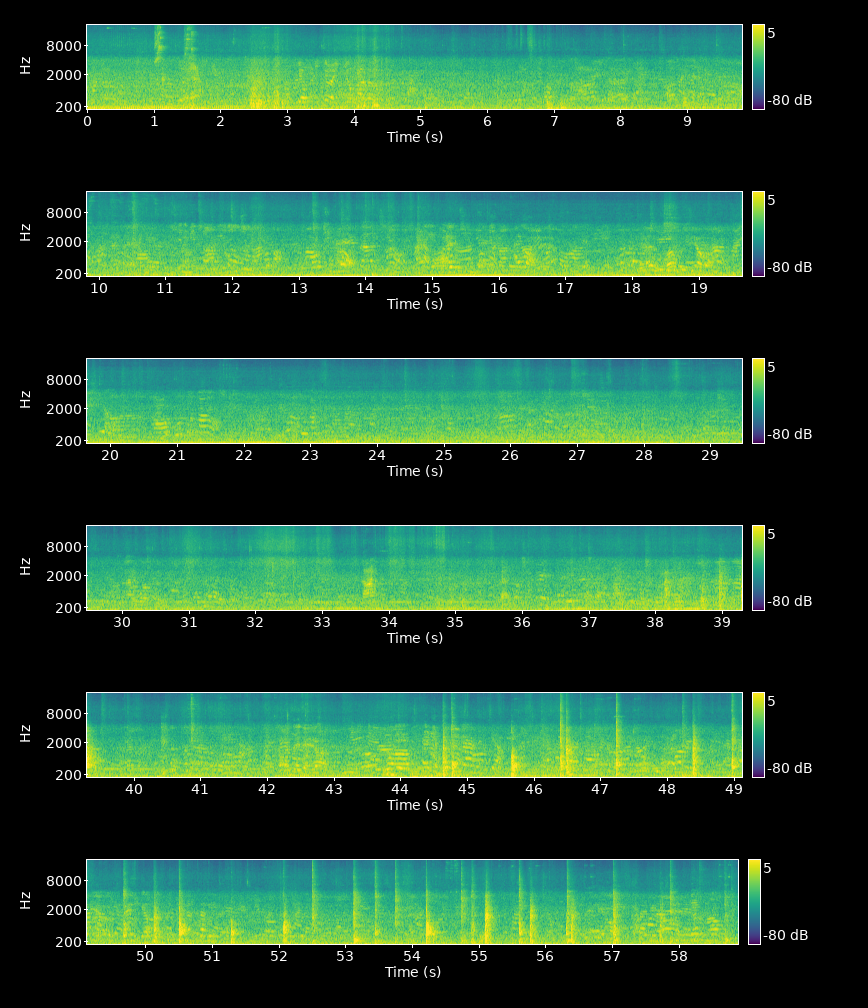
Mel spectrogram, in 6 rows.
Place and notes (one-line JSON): {"title": "彰化民生市場, Changhua City - Walking in the traditional market", "date": "2017-03-18 09:05:00", "description": "Walking in the traditional market", "latitude": "24.08", "longitude": "120.55", "altitude": "24", "timezone": "Asia/Taipei"}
